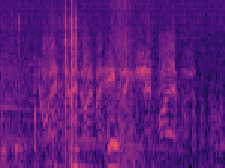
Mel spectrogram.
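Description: A racing car crashes into a barrier with a thud.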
